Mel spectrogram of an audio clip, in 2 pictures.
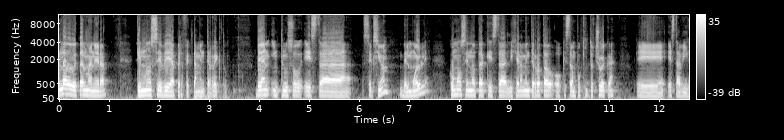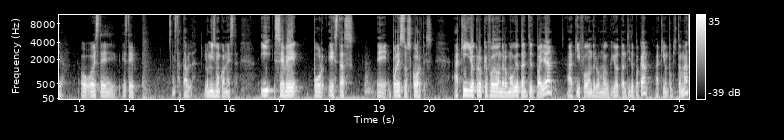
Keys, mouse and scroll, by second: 11.1 middle click, 11.2-11.8 scroll down 1, 11.8 middle click, 11.9-14.5 scroll up 1.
